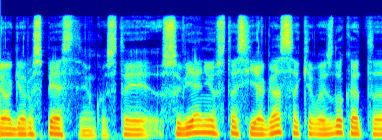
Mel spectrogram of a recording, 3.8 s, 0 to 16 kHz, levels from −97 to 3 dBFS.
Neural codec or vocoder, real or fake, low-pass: none; real; 10.8 kHz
